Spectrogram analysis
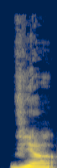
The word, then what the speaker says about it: vient: Because there's no vowel after those consonants on the singular side, you do not pronounce them. They all sound exactly the same. Vient, vient, vient.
